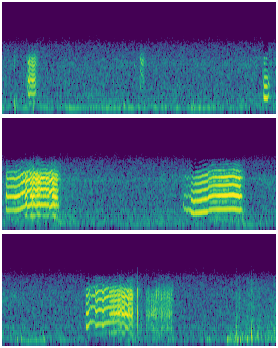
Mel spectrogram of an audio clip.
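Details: Sleeping female cat, on her back and dreaming, gives three short whistly, rising snores spaced three to four seconds apart. Faint clicks and soft rustling fall between them, and one snore ends in a broken, stuttering tail.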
